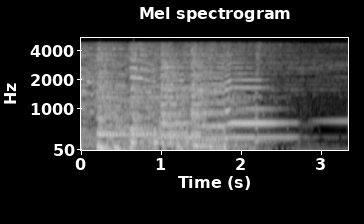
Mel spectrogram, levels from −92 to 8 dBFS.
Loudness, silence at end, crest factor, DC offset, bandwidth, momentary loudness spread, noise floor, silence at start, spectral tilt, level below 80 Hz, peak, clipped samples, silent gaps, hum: -17 LUFS; 0 s; 18 dB; under 0.1%; 5 kHz; 10 LU; -45 dBFS; 0 s; -8 dB/octave; -30 dBFS; 0 dBFS; under 0.1%; none; none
